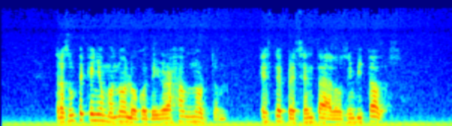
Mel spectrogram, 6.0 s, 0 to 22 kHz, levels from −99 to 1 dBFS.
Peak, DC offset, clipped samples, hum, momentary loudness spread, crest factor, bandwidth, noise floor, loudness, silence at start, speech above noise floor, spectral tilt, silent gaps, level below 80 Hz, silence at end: -6 dBFS; under 0.1%; under 0.1%; 60 Hz at -40 dBFS; 20 LU; 18 dB; 15.5 kHz; -42 dBFS; -23 LUFS; 0.05 s; 20 dB; -8.5 dB/octave; none; -38 dBFS; 0 s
